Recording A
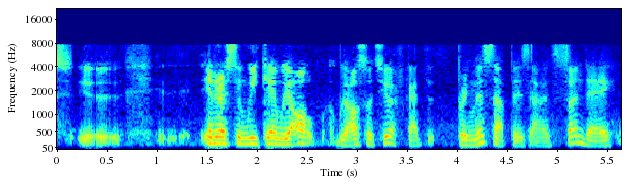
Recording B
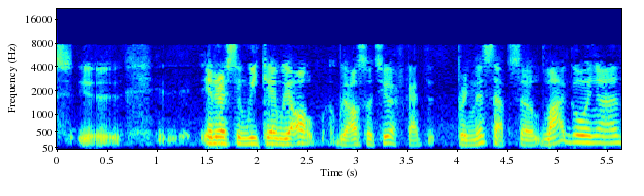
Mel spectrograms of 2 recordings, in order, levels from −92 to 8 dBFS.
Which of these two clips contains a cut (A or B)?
B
